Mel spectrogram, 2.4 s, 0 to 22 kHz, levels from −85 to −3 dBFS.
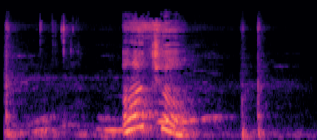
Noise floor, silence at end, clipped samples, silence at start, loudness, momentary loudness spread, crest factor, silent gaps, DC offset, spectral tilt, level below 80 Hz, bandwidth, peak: -46 dBFS; 0.4 s; under 0.1%; 0.05 s; -25 LUFS; 20 LU; 20 dB; none; under 0.1%; -3.5 dB/octave; -64 dBFS; 16 kHz; -10 dBFS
